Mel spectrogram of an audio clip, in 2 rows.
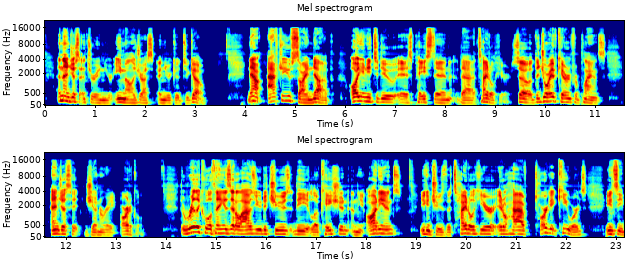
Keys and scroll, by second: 4.4 super+h, 8.8 super+v.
